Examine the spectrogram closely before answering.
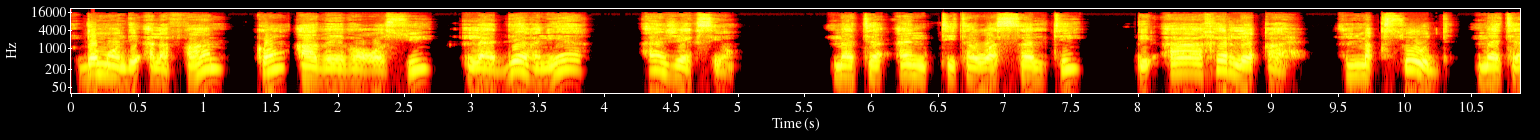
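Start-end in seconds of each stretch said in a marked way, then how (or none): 0.1-5.0 slow model sentence. Shown as a demonstration. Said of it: "المقصود اسأل المرأة".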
